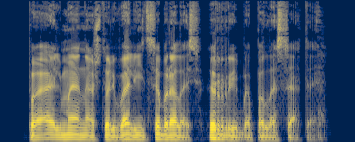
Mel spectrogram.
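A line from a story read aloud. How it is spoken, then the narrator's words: Muttering. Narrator (Russian): Сойка бормоча по пути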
